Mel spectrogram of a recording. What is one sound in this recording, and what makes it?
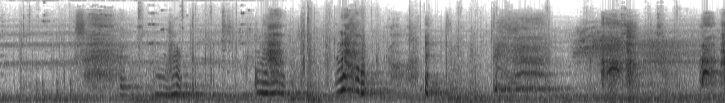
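A young woman breathes heavily and whimpers close by.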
